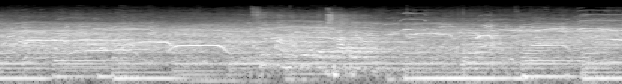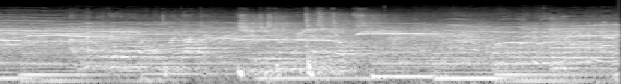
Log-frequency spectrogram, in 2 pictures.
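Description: Baldwin grand piano played live, slow sustained chords changing every second or two, with high screams and whoops from the audience over it.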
